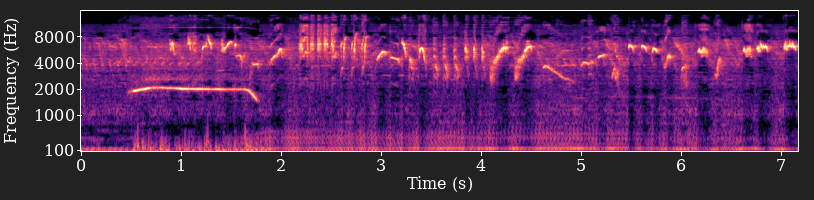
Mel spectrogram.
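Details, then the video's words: Oriental white-eye in soft ngeriwik song with 'nembak' bursts: a steady whistled tone falling at its end for over a second, then very high scattered chirps, sweeping notes and short twittered runs over a low background hum. "burung pleci ngeriwik ikutan nembak"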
